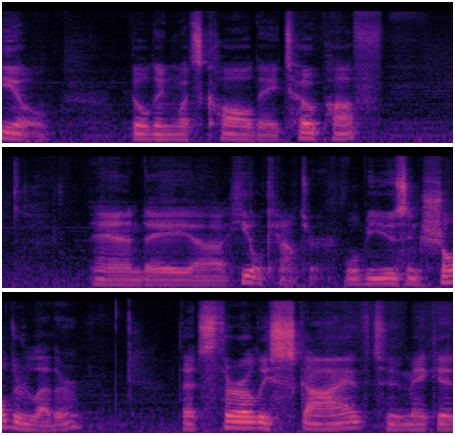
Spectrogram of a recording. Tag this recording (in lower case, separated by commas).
speech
